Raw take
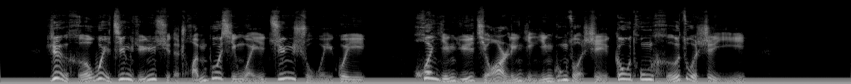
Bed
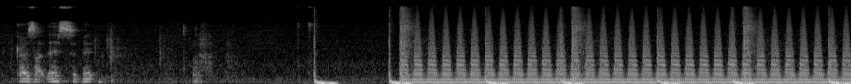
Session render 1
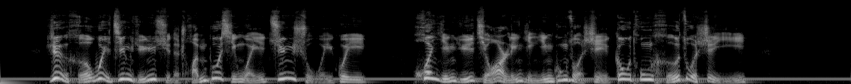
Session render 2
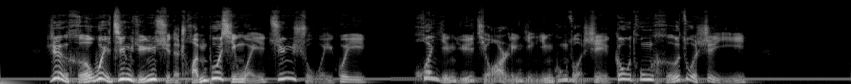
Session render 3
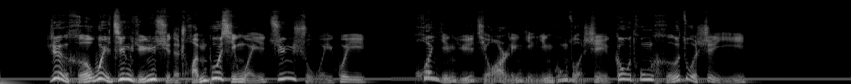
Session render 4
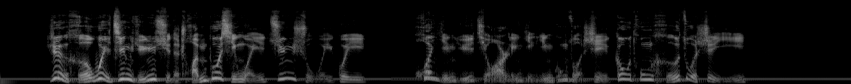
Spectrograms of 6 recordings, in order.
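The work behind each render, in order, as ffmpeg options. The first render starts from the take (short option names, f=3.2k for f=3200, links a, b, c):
-af "bandreject=f=50:t=h:w=4,bandreject=f=100:t=h:w=4,bandreject=f=150:t=h:w=4,bandreject=f=200:t=h:w=4"
-filter_complex "[0:a]asettb=1/sr,asplit=3[a][b][c];[a]atrim=end=0.584[d];[b]atrim=start=0.58:end=2.46,asetpts=PTS-STARTPTS,afade=t=in:d=0.004:c=qsin,afade=t=out:st=1.876:d=0.004:c=qsin,acontrast=75[e];[c]atrim=start=2.456[f];[d][e]acrossfade=d=0.004:c1=hsin:c2=qsin[g];[g][f]acrossfade=d=0.004:c1=qsin:c2=hsin,asplit=3[h][i][j];[h]afade=t=out:st=3.9:d=0.02[k];[i]aeval=exprs='val(0)*sin(2*PI*31*n/s)':c=same,afade=t=in:st=3.9:d=0.02,afade=t=out:st=5.82:d=0.02[l];[j]afade=t=in:st=5.82:d=0.02[m];[k][l][m]amix=inputs=3:normalize=0"
-af "volume=-7.5dB"
-af "highpass=f=400:p=1,tiltshelf=f=1.3k:g=-3.5"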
